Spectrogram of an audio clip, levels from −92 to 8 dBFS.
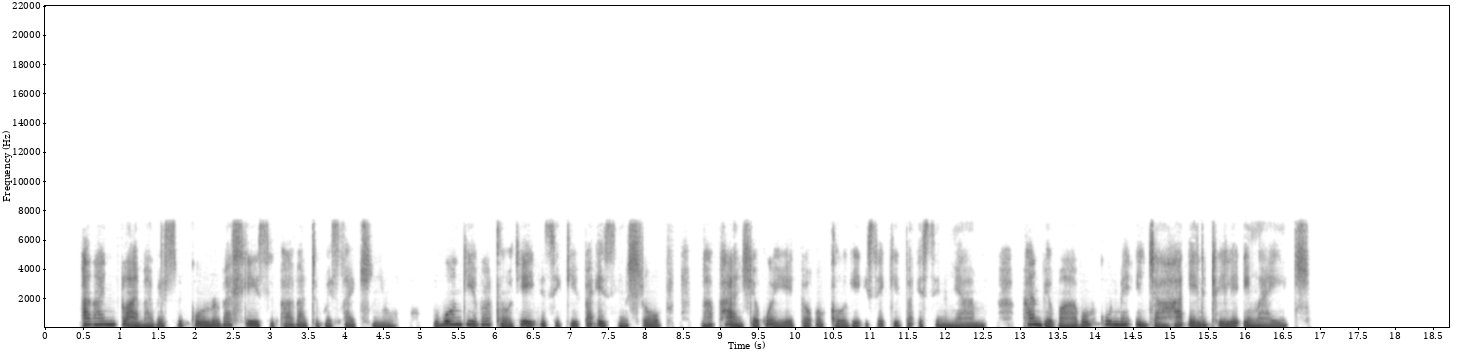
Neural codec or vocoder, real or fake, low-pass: codec, 24 kHz, 0.9 kbps, WavTokenizer, small release; fake; 7.2 kHz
